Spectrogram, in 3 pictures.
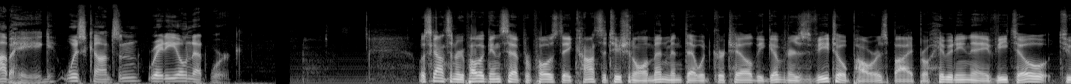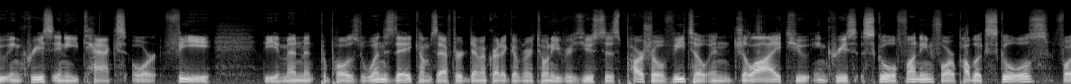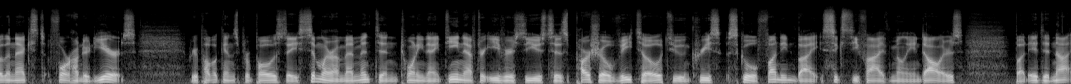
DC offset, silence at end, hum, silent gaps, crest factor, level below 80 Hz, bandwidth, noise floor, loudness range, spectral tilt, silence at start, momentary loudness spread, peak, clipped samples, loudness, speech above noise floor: under 0.1%; 0 s; none; none; 14 dB; -42 dBFS; 14.5 kHz; -49 dBFS; 3 LU; -5.5 dB/octave; 0 s; 7 LU; -4 dBFS; under 0.1%; -18 LUFS; 31 dB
